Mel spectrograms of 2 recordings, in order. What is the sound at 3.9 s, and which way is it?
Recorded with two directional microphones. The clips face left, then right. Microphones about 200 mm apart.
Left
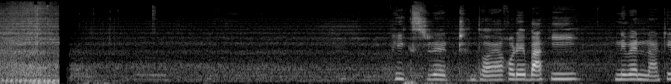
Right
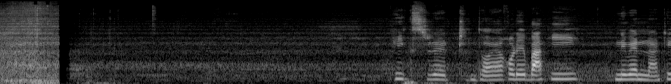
Speech, 10° left (ahead or behind).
